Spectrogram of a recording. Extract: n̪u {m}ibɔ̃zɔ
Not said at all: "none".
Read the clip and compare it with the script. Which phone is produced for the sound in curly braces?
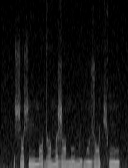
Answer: m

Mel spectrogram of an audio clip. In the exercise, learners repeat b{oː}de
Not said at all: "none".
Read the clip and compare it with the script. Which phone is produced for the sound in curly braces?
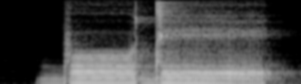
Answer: oː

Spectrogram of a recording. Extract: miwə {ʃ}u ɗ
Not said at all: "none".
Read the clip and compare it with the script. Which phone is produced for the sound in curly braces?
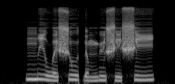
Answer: ʃ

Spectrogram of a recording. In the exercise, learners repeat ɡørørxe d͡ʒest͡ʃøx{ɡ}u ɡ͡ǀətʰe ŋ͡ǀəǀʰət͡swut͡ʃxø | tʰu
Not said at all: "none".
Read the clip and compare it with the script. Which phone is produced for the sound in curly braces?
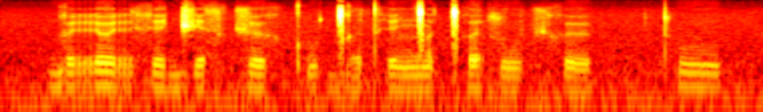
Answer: kʼ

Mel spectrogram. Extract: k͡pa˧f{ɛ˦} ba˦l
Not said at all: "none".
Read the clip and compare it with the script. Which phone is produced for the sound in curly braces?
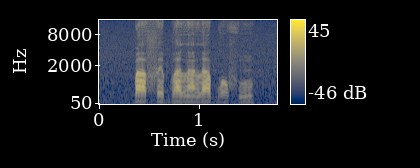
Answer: ɛ˧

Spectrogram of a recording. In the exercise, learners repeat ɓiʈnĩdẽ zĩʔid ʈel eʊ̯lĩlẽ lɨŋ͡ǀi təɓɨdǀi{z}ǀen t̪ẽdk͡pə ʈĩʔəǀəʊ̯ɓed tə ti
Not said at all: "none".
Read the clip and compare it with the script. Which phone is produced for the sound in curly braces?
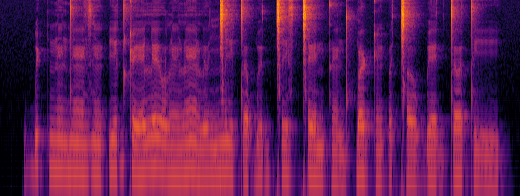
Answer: z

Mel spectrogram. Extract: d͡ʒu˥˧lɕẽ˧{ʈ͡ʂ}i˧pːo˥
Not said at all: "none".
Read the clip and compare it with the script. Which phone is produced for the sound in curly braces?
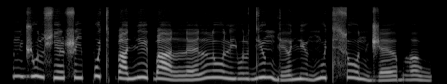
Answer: ʂ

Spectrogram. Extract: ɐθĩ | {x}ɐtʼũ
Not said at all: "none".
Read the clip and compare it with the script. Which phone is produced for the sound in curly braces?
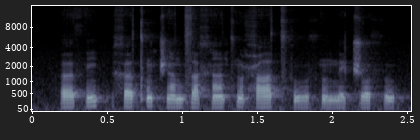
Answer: x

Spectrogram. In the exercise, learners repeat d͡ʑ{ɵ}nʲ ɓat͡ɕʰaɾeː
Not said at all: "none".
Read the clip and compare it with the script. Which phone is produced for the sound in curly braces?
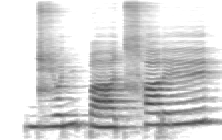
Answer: ɵ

